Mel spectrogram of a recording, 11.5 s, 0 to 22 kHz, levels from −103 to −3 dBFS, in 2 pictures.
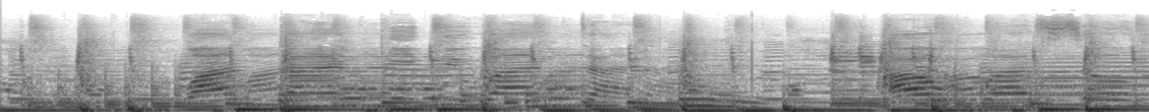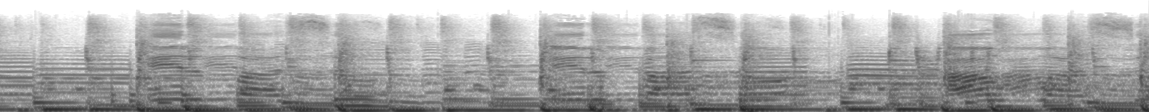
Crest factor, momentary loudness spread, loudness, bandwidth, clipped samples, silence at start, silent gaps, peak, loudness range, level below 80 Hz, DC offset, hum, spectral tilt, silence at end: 14 dB; 4 LU; -29 LUFS; 11.5 kHz; under 0.1%; 0 s; none; -12 dBFS; 1 LU; -32 dBFS; under 0.1%; none; -7 dB/octave; 0 s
